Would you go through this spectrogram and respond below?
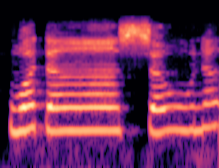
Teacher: بالبر، یہاں پر لام ساکن کو ہلانا نہیں ہے، بالبر نہیں پڑھنا، بالبر وتنسون، یہاں پر دیکھیں گے آپ نون ساکن کے بعد سین آیا ہے تو یعنی یہاں پر اخفا ہو رہا ہے، تنسونا نہیں پڑھنا، تنسونا، اخفا کرتے ہوئے یعنی نون کی آواز کو چھپانا ہے، چھپاتے ہوئے آپ لوگوں نے ایک الف کے برابر رکنا بھی ہے، جلدی سے نہیں پڑھنا۔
